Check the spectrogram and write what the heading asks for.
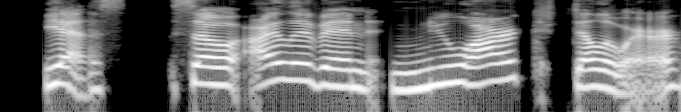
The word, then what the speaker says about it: Newark: So I live in Newark, Delaware, which is spelled like Newark, New Jersey, but it's actually Newark. because when they made the map to the northern part of Delaware, it was drawn with a compass to make an arc.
